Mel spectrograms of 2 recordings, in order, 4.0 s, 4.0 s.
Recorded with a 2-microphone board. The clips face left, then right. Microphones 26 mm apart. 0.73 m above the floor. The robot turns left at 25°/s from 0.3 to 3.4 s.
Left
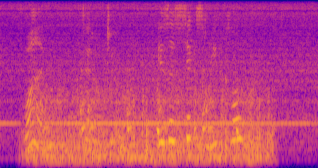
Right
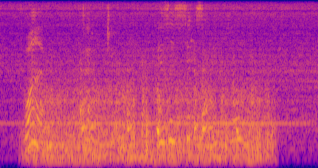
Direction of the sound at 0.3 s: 15° right (ahead or behind).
